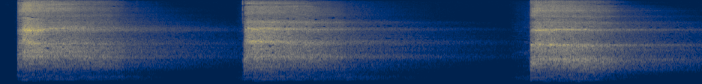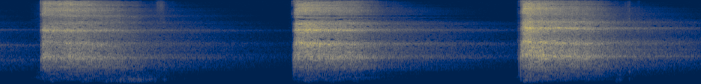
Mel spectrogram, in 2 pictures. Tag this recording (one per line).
airy
beverage
breath
breathe
drink
female
human
out
pop
refreshed
refreshing
relief
relieved
reverb
sign
sip
soda
taste
woman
